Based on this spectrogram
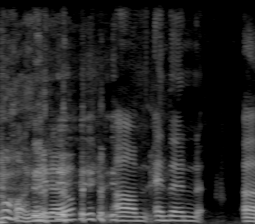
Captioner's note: hosts laugh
